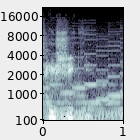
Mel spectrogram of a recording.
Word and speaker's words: Heishiki: by the way um it's pronounced hey Shiki let's get into hey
